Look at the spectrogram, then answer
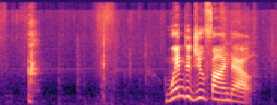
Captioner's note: scoffs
